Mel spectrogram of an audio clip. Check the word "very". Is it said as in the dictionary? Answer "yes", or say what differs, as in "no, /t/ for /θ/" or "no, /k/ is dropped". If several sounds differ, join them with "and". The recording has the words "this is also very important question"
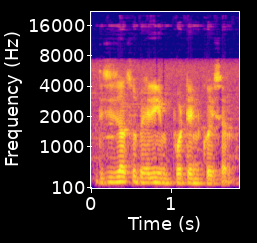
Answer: no, /b/ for /v/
